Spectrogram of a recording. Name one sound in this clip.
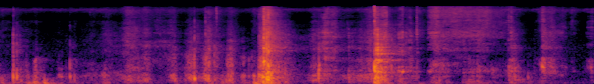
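A cardboard box lid flaps open with rustling and knocks.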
